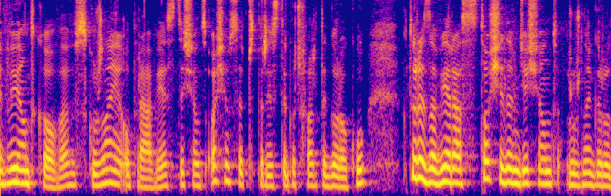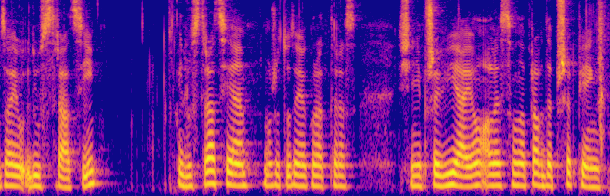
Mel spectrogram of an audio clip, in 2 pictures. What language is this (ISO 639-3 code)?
pol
